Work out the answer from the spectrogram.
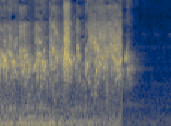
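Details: Many budgerigars chattering together in a clamorous chorus, with rapid overlapping chirps and warbles packed into a bright, busy burst that cuts off abruptly after under two seconds.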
